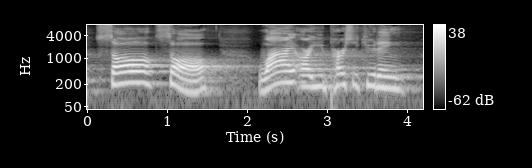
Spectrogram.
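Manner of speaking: loud, high calling out of Saul's name, then a pleading why; voice from heaven calling. Retold or imitated. Preacher voicing Jesus calling Saul from heaven, loud and ringing. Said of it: "he heard the voice saying to him".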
